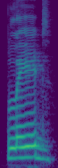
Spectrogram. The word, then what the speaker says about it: played: To play, pledge, pledge, playing. Yeah, I'll repeat it for you once again. So it is to play, played, played, playing, played.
